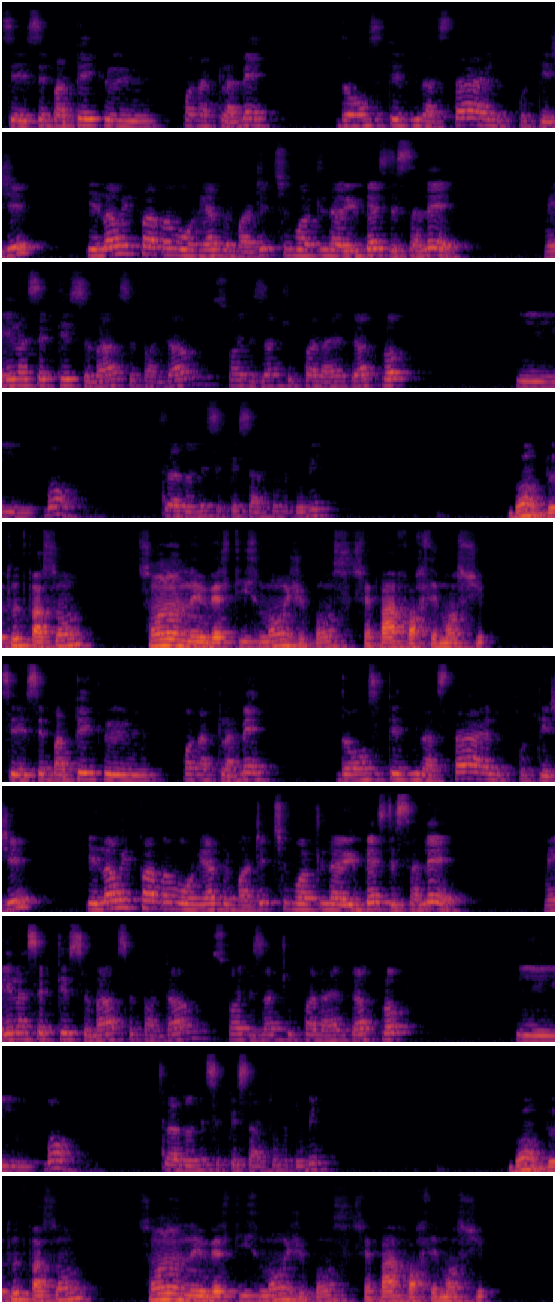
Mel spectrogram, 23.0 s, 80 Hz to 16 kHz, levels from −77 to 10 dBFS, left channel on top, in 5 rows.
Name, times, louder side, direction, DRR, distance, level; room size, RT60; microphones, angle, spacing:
voice 1, 0.0-1.3 1.5-2.2 2.8-4.9 5.3-8.4 9.1-12.5 13.5-14.4 15.2-16.5, right 1 dB, 65° right, 2.0 m, -35 dB
voice 2, 18.1-19.2 19.6-22.5, left 3 dB, 30° left, 0.5 m, -29 dB
7.1 x 6.9 x 2.8 m
head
